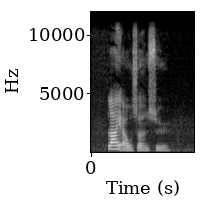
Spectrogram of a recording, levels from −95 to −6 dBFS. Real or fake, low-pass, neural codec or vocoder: fake; 10.8 kHz; codec, 24 kHz, 0.9 kbps, WavTokenizer, small release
